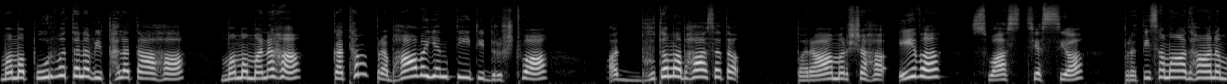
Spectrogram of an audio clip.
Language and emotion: Sanskrit, surprised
